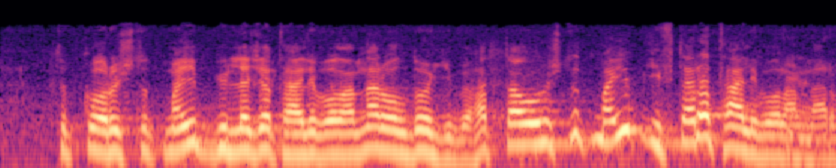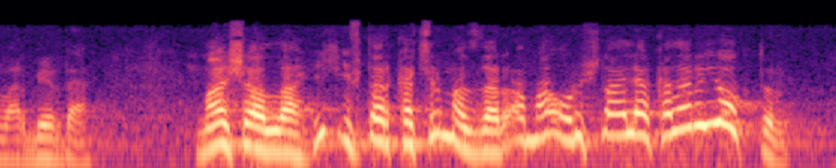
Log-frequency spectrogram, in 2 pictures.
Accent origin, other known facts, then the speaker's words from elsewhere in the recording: Kayseri, Turkey; Veya Mardin'in sokaklarında değil de benim memleketim Kayseri'nin sokaklarında.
